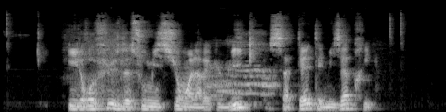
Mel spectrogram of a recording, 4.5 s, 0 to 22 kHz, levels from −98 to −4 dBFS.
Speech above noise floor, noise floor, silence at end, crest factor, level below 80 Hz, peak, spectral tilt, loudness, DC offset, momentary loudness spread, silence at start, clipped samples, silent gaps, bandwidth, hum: 36 dB; -60 dBFS; 0.75 s; 20 dB; -64 dBFS; -6 dBFS; -5 dB/octave; -24 LUFS; under 0.1%; 5 LU; 0.35 s; under 0.1%; none; 13 kHz; none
